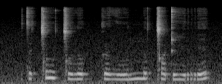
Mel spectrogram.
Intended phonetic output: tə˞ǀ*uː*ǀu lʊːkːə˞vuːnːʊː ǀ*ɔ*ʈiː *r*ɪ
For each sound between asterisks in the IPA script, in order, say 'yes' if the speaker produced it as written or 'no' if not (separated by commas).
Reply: yes, yes, yes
